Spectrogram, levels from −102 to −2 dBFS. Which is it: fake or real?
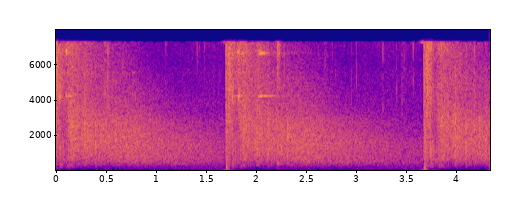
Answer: real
